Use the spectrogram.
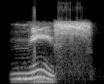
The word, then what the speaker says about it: knee: let's see knee me k is silent k is siren yes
